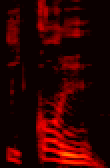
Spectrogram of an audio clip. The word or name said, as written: ikon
